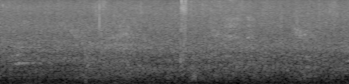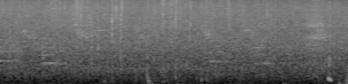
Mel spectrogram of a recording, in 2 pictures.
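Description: Steady hiss of light rain, with scattered small clicks and a few faint short chirps, and one sharp thump near the end.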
